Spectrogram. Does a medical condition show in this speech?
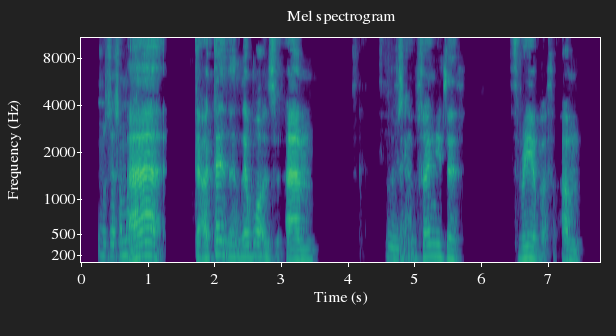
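Yes: cerebral palsy; from birth.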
